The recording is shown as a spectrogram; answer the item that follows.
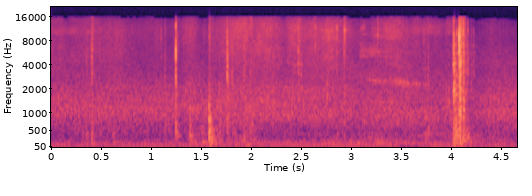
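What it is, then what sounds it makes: Solid-sounding luggage bay door. The exterior luggage bay doors on a 2023 Emerald Prevost H3-45 bus conversion motorhome are closed, with a low constant hum underneath. Several short thuds and clicks come first, and then a louder, solid-sounding slam near the end that stops almost at once with little ring. The close sounds solid, suggesting sturdy construction.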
